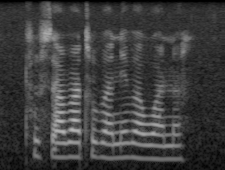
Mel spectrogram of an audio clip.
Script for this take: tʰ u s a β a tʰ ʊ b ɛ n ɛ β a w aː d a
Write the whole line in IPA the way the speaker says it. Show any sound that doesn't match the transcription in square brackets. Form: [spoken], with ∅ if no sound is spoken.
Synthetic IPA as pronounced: tʰ u s a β a tʰ ʊ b [a] n ɛ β a w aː [n] a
